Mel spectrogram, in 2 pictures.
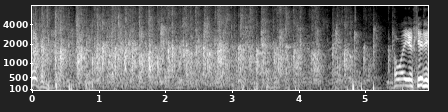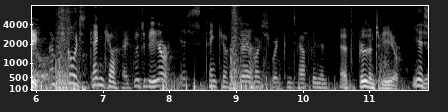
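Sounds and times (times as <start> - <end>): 
audience round of applause: 0.0 - 5.9
speech: 5.6 - 6.2, 6.9 - 11.8.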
